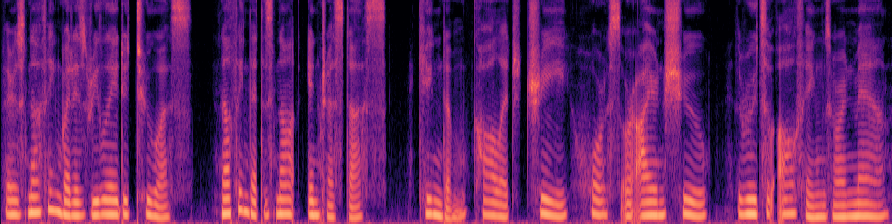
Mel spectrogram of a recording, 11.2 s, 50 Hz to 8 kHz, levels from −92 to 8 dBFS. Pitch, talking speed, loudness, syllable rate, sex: 175 Hz, 145 wpm, -16 LUFS, 4.4 syllables/s, female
